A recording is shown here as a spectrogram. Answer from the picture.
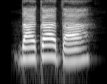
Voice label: "Nagada", Hangeul sounds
